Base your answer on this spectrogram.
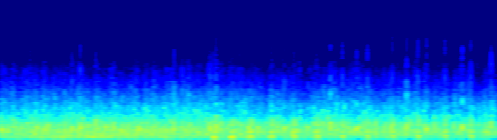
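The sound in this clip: Applause from a crowd, a thick wash of clapping that holds steady throughout, with some voices mixed in underneath.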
